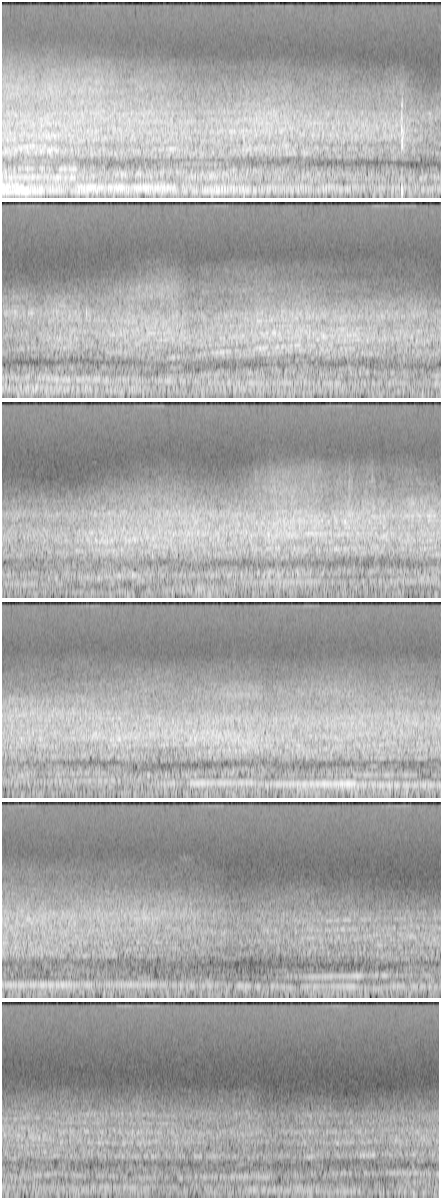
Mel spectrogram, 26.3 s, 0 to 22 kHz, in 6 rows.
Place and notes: Cock o' the North road races ... Oliver's Mount ... 600cc motorbike practice ...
